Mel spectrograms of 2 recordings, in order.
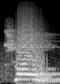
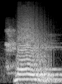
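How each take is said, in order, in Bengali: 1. এটি শ্বাসযুক্ত kh ধ্বনি দিয়ে শুরু। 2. এটি শ্বাসযুক্ত kh ধ্বনি দিয়ে শুরু।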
